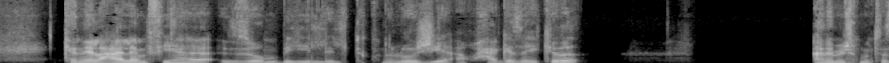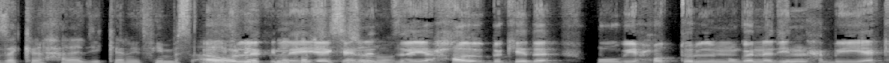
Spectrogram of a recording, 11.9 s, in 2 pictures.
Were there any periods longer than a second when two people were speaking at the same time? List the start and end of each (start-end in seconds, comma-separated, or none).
7.3-8.7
